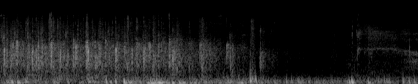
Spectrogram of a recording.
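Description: Audience applause, a dense patter of claps that thins out and fades about two and a half seconds in, with footsteps on the stage.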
